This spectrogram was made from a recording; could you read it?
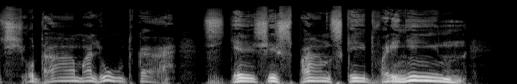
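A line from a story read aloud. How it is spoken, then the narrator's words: Frantic, crazed shout. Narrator (Russian): Водопьянов сумасшедшим голосом крикнул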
